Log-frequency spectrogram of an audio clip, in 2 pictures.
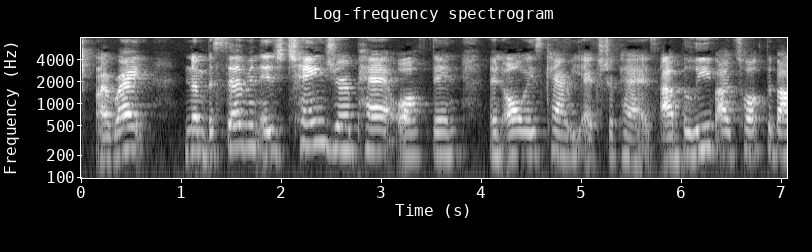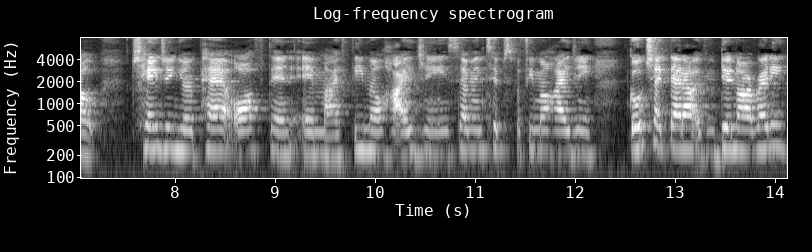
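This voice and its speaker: A woman speaks at a fairly high pitch, and the room echo is audible. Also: moderate pace. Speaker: YouTuber. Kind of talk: casual vlog tips. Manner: animated.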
